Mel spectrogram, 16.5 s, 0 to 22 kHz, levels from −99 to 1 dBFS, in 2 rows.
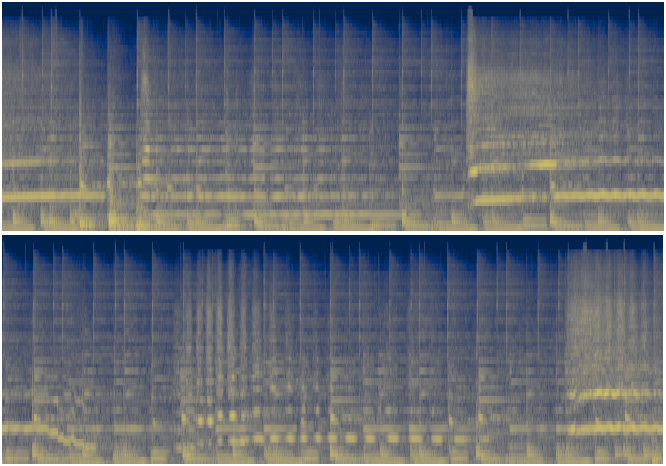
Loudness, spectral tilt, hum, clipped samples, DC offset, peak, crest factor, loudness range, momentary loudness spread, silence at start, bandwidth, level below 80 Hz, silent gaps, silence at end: -27 LUFS; -5 dB/octave; none; under 0.1%; under 0.1%; -10 dBFS; 18 dB; 6 LU; 11 LU; 0 s; 18 kHz; -38 dBFS; none; 0 s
